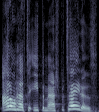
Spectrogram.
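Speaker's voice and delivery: a lightly voiced gloating little boy; whiny kid. Child voiced refusing food.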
